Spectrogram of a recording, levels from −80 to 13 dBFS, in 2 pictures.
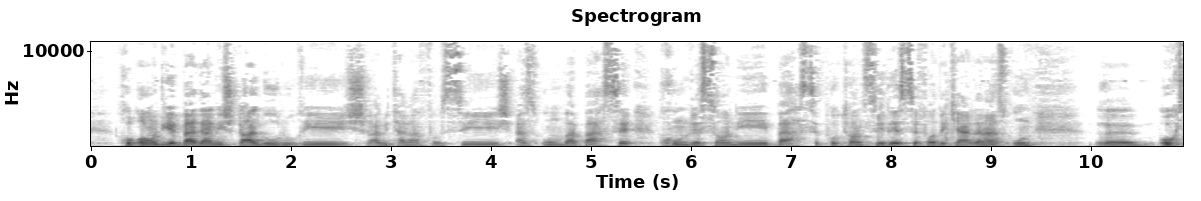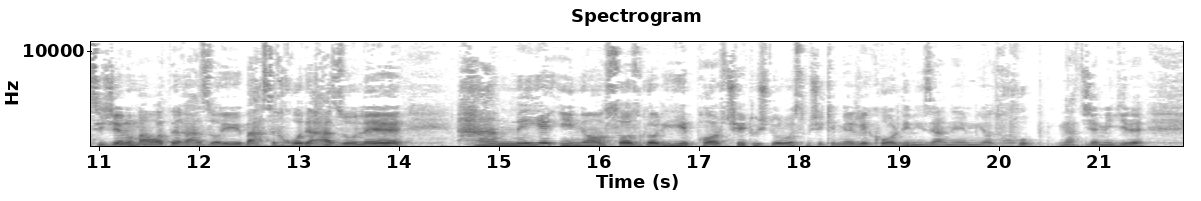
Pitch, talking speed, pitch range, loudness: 125 Hz, 115 wpm, 120-135 Hz, -25 LUFS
